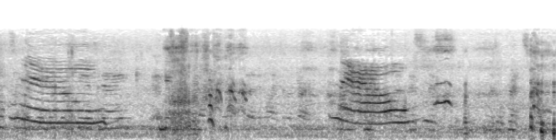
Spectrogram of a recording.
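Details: Cat heard by a baby who makes a sour face at the sound: two long, drawn-out, wavering meows, each falling then rising slightly, about four seconds apart, with brief rustling and a short higher squeak between them.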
